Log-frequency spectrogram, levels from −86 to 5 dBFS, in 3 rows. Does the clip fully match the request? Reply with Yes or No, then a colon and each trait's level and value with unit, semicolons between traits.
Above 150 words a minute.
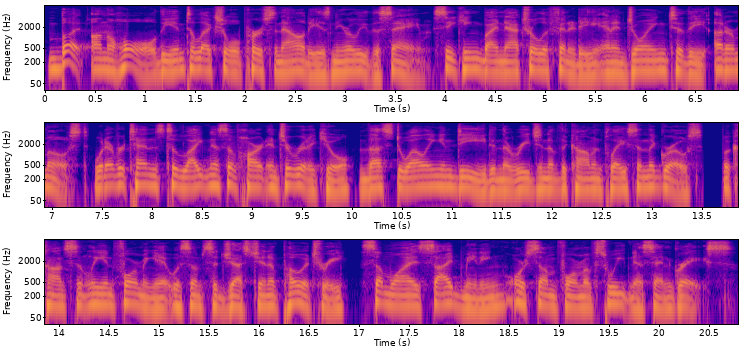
Yes: average, 175 wpm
